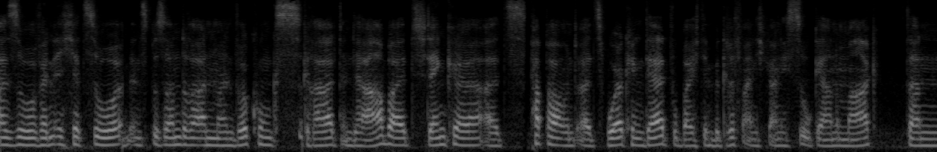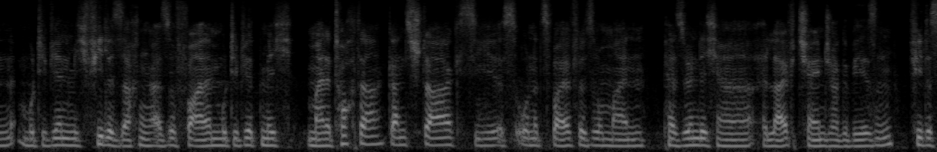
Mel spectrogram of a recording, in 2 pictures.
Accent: Kassel, Hesse, Germany; born there; now in Hamburg, Germany; Ich bin 37 Jahre alt, bin gebürtiger Kasseler und bin seit etwas mehr als 15 Jahren in Hamburg

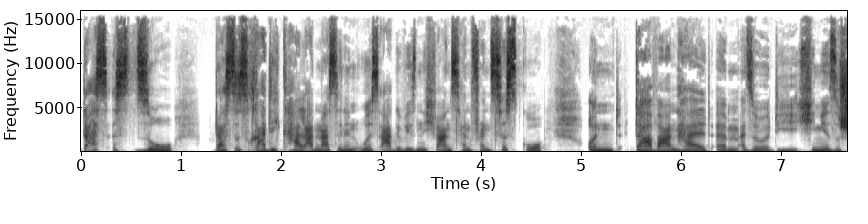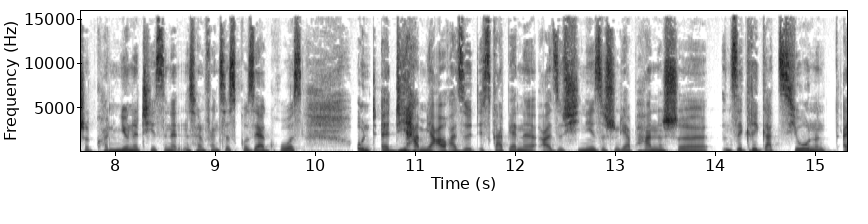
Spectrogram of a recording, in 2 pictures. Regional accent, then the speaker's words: Cologne, North Rhine-Westphalia, Germany; ich bin in Köln groß geworden. In Köln ist die größte migrantische Community türkischsprachig, türkeistämmig.

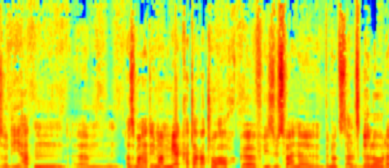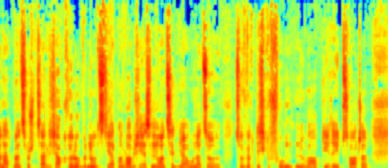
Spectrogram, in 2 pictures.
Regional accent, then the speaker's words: North Rhine-Westphalia, Germany; Und das als Rheinländer?

